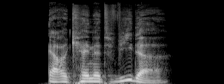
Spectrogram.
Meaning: second-person plural subjunctive I of wiedererkennen
- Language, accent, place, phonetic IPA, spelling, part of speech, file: German, Germany, Berlin, [ɛɐ̯ˌkɛnət ˈviːdɐ], erkennet wieder, verb, De-erkennet wieder.ogg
